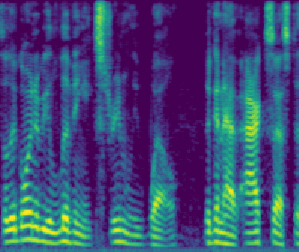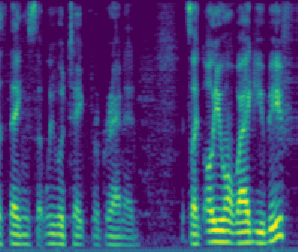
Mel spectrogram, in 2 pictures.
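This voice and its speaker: Speaking at a very fast pace, a man with a medium-pitched voice sounds animated, with big swings in loudness and ordinary pitch variation in a dry, close recording with no echo. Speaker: fantasy worldbuilding podcast co-host. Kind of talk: casual chat. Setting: live stream.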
